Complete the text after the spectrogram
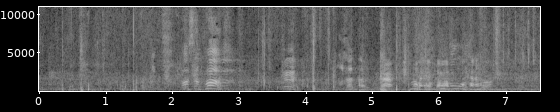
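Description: Footsteps thump as players run.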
